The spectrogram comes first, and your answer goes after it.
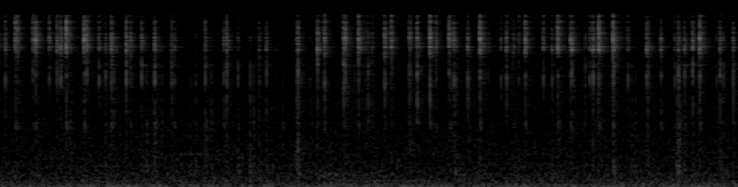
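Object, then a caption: Clear plastic orb wand. Long nails tap and scratch the hollow clear plastic sphere of a handheld light-up orb wand with LEDs inside and a dark handle. The result is a quiet, rapid series of about three dozen dry, bright clicks and scratches. Each dies almost instantly, with little low end, much like keyboard typing.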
